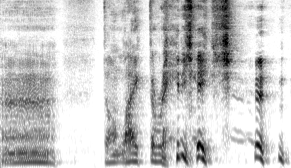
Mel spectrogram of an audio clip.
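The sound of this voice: A man's put-on character voice, gruff and fairly high in pitch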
